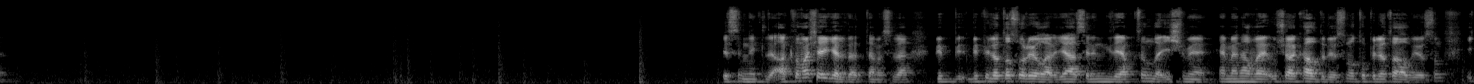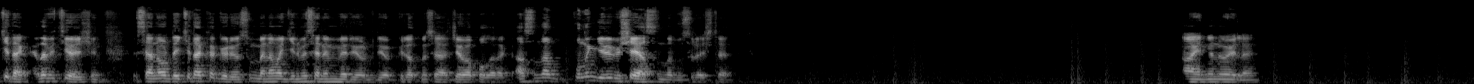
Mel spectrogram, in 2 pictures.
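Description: Speech recording with no technical faults to report.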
